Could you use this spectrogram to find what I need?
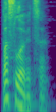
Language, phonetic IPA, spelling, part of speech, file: Russian, [pɐsˈɫovʲɪt͡sə], пословица, noun, Ru-пословица.ogg
- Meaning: proverb, saying, adage (communicating a lesson or important truth)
